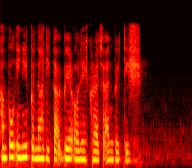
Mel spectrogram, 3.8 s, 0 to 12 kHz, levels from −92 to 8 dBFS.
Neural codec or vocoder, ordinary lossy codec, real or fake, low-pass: codec, 16 kHz, 4 kbps, FreqCodec, smaller model; MP3, 96 kbps; fake; 7.2 kHz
